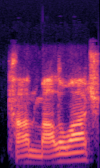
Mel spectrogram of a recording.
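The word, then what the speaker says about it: Khaman Maluach: it's is it Khan Malawach? I believe Yeah, that's how it's said. Common Malawach.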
